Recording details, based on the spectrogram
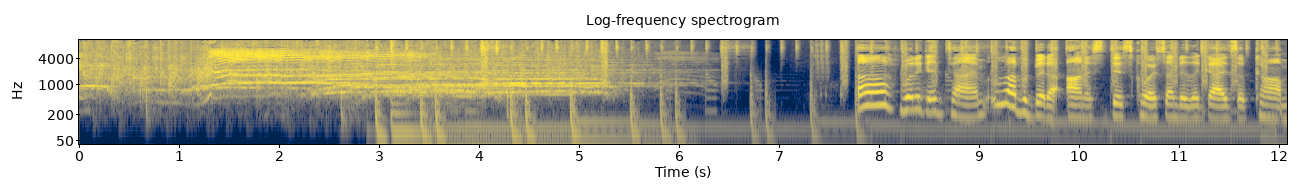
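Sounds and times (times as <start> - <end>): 
crowd applause with steady wash of clapping: 0.0 - 5.7
crowd cheering with whoops: 0.0 - 6.3
scattered shouts from the crowd: 1.1 - 6.3
speech: 7.8 - 12.0.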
